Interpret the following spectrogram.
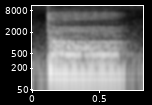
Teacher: Voiced alveolar stop and breathy voiced, low back, unrounded vowel, sometimes with advanced tongue root. Duh. Ending with a diphthong, ending with a high front vowel.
